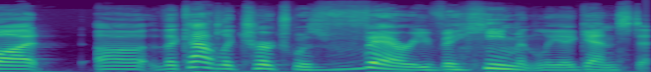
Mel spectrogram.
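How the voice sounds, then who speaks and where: An American accent comes through on a very clean recording with a silent background. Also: woman. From New Jersey and the Philippines. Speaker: church member and martial artist. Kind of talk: interview about spiritual journey. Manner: casual, many fillers.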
